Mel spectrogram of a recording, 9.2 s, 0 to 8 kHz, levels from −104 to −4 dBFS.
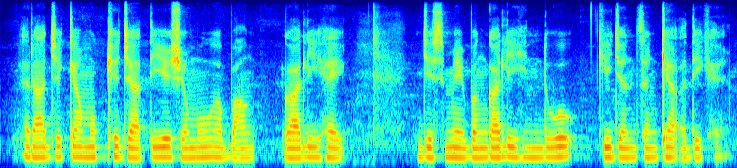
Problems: background sounds at intervals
